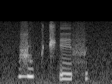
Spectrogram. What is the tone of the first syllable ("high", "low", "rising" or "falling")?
high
